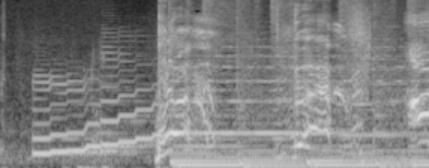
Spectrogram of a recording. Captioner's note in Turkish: Öksürüyor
